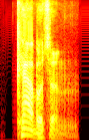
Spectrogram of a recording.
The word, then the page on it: cabotin: British English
